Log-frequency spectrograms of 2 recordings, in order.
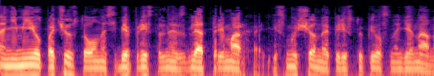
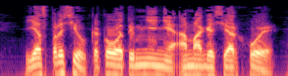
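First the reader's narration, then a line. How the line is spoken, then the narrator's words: Plain. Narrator (Russian): ответил Джонсон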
